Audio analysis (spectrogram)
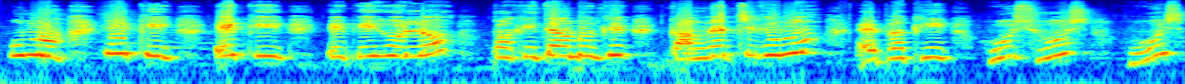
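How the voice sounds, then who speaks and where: Mischievous little girl doll, cartoon, extremely high-pitched, whiny, pleading repeatedly. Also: fairly even intonation, moderate pace. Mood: panicked, pleading. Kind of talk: doll-story cartoon voice acting.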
